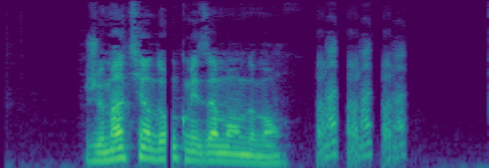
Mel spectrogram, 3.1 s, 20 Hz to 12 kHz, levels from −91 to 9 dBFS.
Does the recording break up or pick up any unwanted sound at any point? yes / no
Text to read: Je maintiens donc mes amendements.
yes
